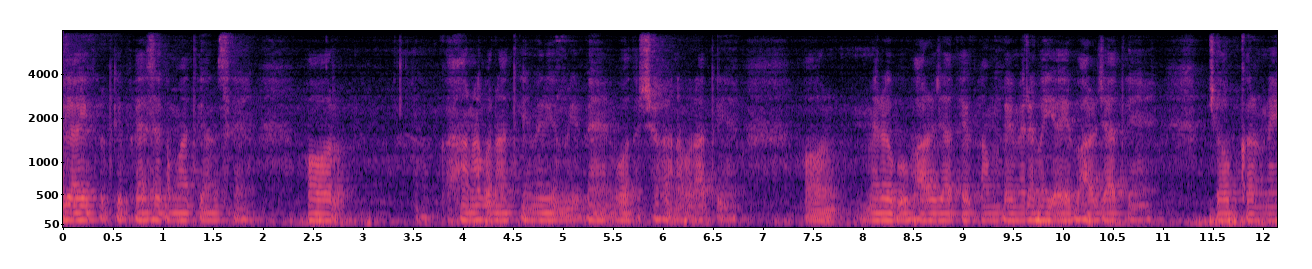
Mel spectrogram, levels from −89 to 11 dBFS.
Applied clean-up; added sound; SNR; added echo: none; none; none; reverberation time 1.0 s.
